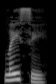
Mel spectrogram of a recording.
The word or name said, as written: lacie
